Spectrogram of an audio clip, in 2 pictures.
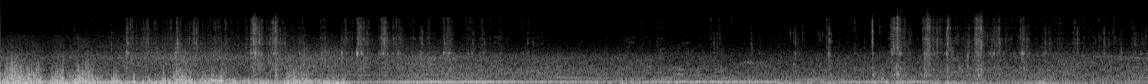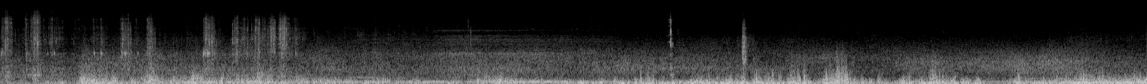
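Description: Small tyres rattle over cracked pavement.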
